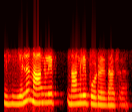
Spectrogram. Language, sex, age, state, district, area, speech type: Tamil, female, 18-30, Tamil Nadu, Nagapattinam, rural, conversation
